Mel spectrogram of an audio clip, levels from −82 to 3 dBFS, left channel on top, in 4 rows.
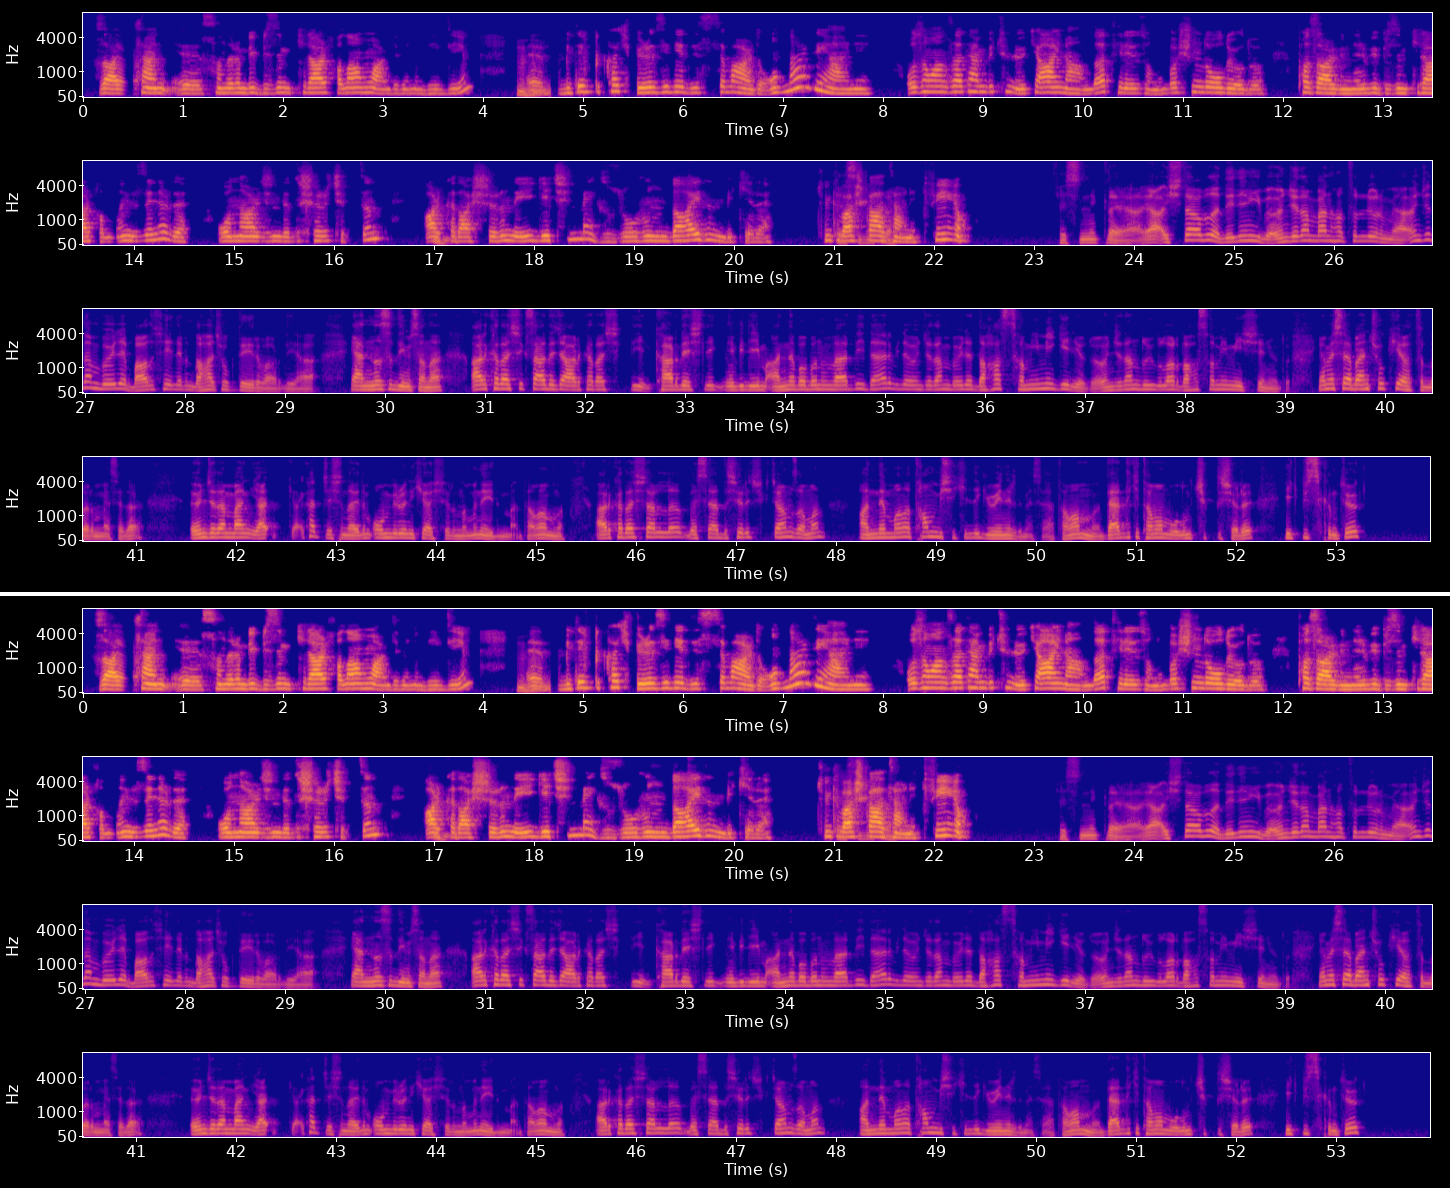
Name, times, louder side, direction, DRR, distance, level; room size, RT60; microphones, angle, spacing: voice 1, 0.1-3.9 4.4-7.9 8.2-11.8 12.2-14.6 14.9-16.5 16.9-20.4 20.9-22.4, right 4 dB, 60° right, 0.9 m, -21 dB
voice 2, 4.3-4.7 17.0-17.2 21.0-21.6 23.3-41.1 41.5-45.3 45.6-47.9 48.2-52.2 52.5-53.3, left 1 dB, 20° left, 1.9 m, -31 dB
head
